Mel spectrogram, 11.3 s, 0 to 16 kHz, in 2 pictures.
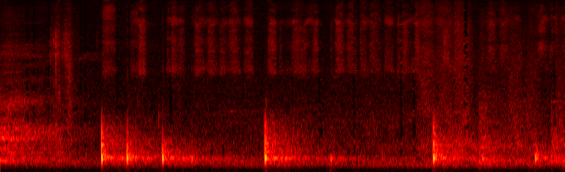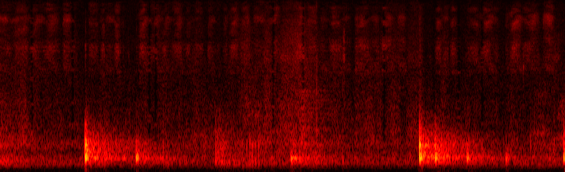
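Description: A teacher writes notes by hand during a standard 9 social science lesson, giving repeated short scratchy strokes in uneven bursts, close and fairly quiet, with no talking.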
